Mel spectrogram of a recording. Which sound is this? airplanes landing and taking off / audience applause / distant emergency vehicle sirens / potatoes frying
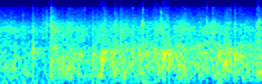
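audience applause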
